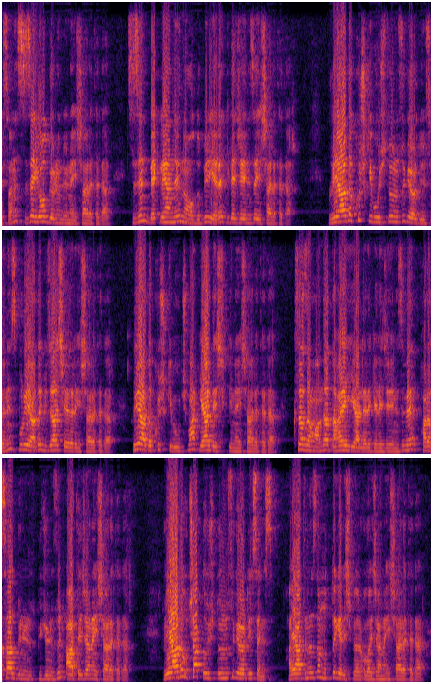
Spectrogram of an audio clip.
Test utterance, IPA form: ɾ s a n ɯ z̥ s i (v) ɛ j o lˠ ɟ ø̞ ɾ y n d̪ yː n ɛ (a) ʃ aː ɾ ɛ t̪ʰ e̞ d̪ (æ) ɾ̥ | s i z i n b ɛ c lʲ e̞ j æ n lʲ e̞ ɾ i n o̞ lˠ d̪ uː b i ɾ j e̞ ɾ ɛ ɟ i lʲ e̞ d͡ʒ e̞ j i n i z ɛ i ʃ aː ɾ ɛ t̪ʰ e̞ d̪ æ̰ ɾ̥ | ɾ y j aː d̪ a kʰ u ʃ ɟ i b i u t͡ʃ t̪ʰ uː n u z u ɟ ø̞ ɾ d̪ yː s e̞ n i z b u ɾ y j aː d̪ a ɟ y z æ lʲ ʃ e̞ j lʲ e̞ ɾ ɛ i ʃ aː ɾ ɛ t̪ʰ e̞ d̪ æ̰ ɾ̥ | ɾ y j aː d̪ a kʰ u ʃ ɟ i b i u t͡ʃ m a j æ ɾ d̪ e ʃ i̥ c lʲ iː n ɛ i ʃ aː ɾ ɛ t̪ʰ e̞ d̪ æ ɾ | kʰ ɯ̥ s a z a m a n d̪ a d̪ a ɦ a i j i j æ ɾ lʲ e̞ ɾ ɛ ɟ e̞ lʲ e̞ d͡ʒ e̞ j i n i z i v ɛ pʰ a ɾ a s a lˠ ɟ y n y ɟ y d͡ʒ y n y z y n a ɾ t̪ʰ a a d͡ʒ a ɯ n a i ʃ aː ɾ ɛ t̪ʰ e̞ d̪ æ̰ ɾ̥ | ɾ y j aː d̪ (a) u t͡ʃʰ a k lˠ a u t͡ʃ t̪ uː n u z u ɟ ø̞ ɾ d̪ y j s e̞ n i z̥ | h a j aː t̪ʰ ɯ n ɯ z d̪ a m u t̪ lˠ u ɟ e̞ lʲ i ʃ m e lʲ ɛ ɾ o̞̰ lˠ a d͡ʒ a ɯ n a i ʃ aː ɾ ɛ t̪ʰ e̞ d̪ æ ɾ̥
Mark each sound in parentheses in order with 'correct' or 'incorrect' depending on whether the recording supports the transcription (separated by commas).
incorrect, incorrect, correct, correct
